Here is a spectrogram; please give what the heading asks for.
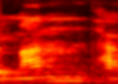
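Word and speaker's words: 많다: ফিয়পের ব্যতিক্রম যেটাই থাকুক না কেন আমরা সামনেটা উচ্চারণ করব আর এটা কি হবে, বাদ যাবে পরেরটা। তাহলে এটা কি হবে, মানথা, মানথা মানে কি বেশি, আনথা মানে কি বসা, অব দা মানে কি নাই।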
